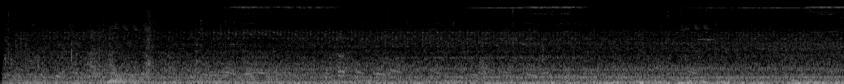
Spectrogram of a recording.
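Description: A van's engine running slowly, with a steady hum, under the low murmur of a large crowd walking on a street.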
